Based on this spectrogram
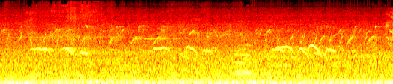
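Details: Papiha (common hawk-cuckoo) heard near Ahmedabad on a hazy monsoon morning: sharp, rising whistled notes in repeated groups over steady rumbling background noise, with faint chirps of other birds.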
